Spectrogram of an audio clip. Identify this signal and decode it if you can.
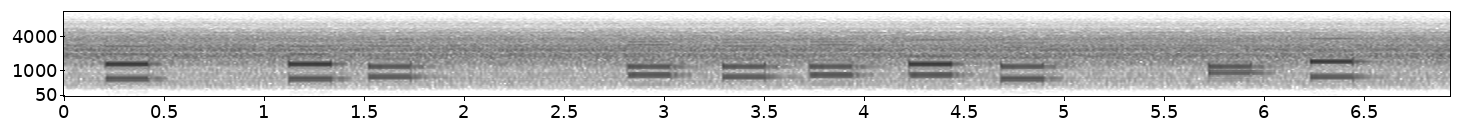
DTMF, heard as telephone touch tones, dialled by hand, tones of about 220 ms, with room echo. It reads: 2 24 74781 *6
